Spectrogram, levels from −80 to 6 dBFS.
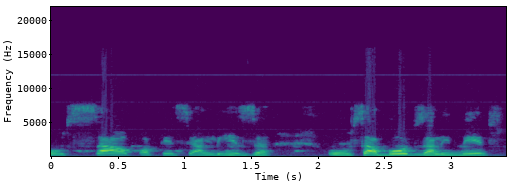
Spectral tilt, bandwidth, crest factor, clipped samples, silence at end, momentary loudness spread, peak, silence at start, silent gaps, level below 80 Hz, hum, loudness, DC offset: -5.5 dB/octave; 12.5 kHz; 18 dB; under 0.1%; 0.15 s; 12 LU; -4 dBFS; 0 s; none; -62 dBFS; none; -22 LUFS; under 0.1%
